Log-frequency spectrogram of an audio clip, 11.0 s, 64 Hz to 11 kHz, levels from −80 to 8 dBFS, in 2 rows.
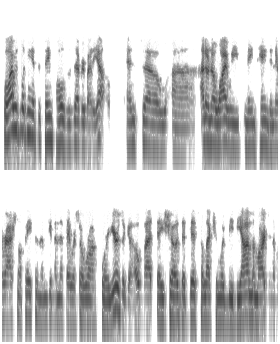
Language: English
